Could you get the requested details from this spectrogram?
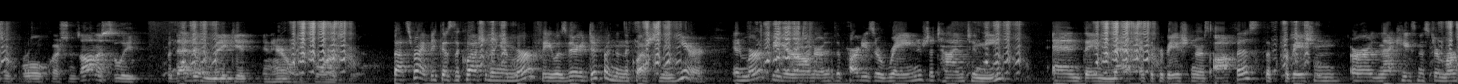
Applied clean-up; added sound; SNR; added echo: none; Livestock, farm animals, working animals; 1 dB; reverberation time 2.8 s.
